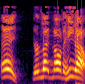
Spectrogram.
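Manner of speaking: shrill, very loud, high-pitched shout. Acting out a person holding the back door open, yelling: yelling. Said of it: "yelling at the person holding the front door open".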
